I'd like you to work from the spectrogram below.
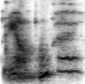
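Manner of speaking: barely voiced, a high whisper of surprise; startled whisper, half to yourself; whispered damn. Real, not acted. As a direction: breathe it out, taken aback. Reacting to spirit's bluntness.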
